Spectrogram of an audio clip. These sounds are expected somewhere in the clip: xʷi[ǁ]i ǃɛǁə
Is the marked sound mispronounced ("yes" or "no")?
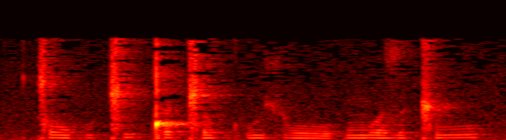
no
